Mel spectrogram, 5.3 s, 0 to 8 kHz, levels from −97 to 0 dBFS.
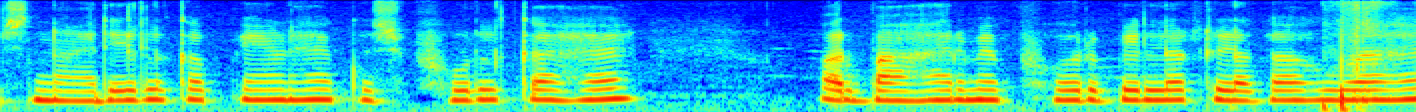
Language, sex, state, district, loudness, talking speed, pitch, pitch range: Hindi, female, Jharkhand, Palamu, -20 LUFS, 170 wpm, 225 Hz, 220-230 Hz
